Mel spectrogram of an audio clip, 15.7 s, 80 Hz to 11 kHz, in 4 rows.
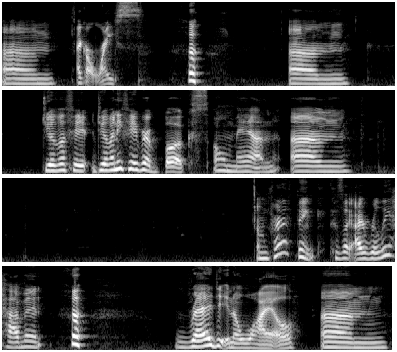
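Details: Vocal tic in a 25-year-old woman with Tourette syndrome since early childhood, diagnosed at 12; a repeated tic phrase interrupts her ordinary speech.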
